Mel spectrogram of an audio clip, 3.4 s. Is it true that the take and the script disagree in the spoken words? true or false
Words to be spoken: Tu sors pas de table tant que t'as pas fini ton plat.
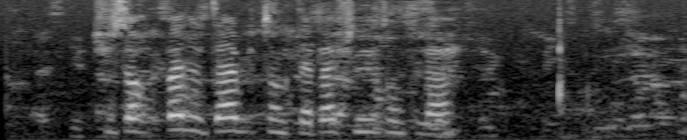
false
